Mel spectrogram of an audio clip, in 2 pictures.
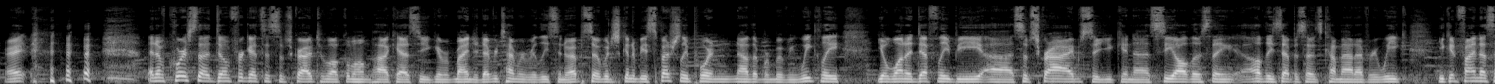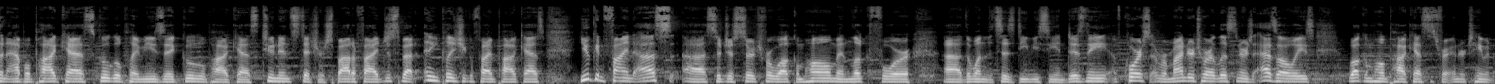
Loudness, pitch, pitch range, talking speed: -17 LUFS, 130 Hz, 120-140 Hz, 240 wpm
